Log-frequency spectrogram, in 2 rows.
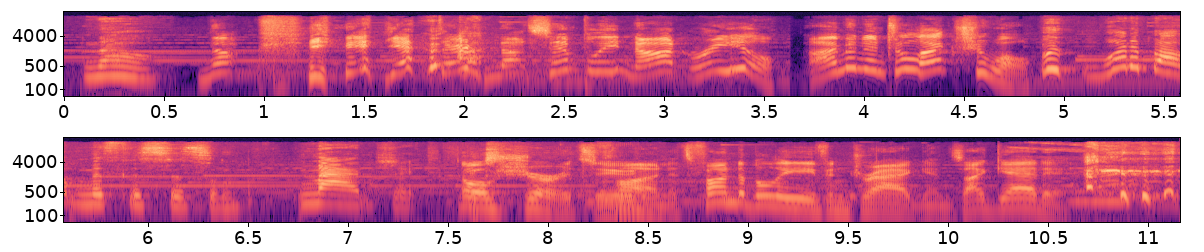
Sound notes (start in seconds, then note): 1.0 laughs; 10.6 laughs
